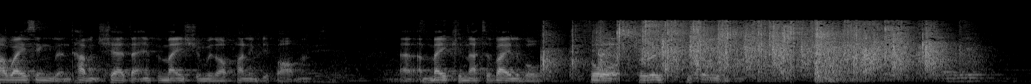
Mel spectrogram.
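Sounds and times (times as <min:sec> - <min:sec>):
speech: 0:00.0 - 0:03.3, 0:04.0 - 0:07.4
audience clapping: 0:05.4 - 0:09.9.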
